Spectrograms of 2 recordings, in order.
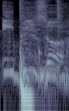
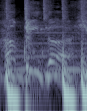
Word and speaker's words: Ibiza: Yeah, it's pronounced Ibiza, actually. Yeah. What's the difference, man? Ibiza, Ibiza, you won't see me in neither.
